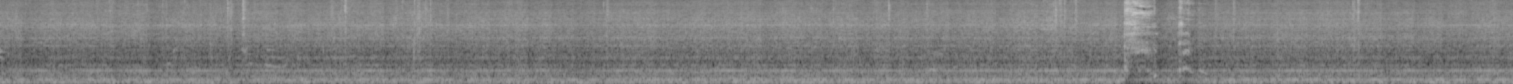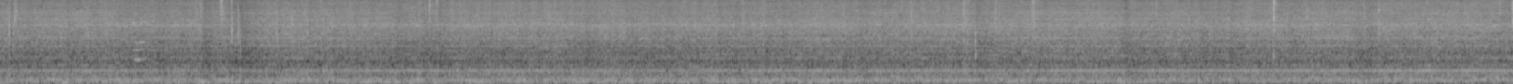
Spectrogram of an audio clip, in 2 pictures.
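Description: Steady cabin noise of a regional jet taxiing after landing: engines at idle and cabin air making a constant hum with a few steady tones. A brief click comes about eleven seconds in.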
